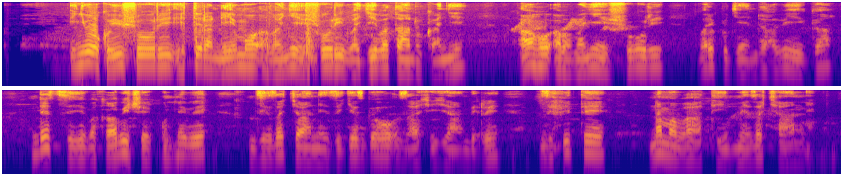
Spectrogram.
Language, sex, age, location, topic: Kinyarwanda, female, 25-35, Nyagatare, health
